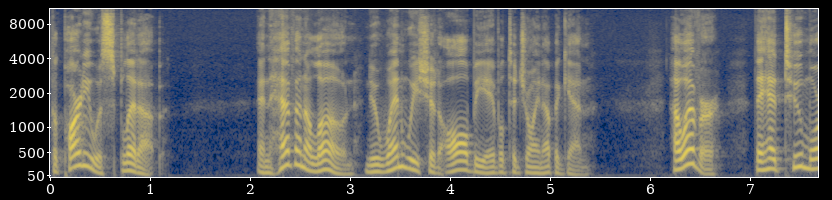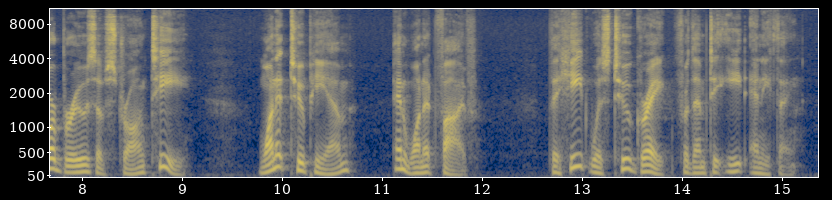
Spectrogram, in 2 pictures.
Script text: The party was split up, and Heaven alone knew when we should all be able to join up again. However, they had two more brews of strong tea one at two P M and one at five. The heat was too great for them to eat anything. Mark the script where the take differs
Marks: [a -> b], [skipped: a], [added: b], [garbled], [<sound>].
The party was split up, and Heaven alone knew when we should all be able to join up again. However, they had two more brews of strong tea one at two P M and one at five. The heat was too great for them to eat anything.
